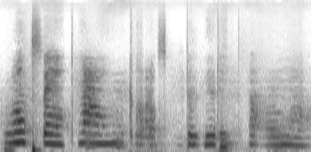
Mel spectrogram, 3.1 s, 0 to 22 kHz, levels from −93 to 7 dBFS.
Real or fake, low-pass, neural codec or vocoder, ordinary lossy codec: fake; none; codec, 44.1 kHz, 0.9 kbps, DAC; none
